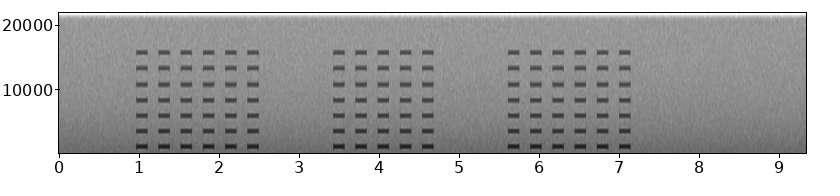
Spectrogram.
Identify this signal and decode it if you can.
Beep code, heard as beeps from a small speaker, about 1210 Hz. 6-5-6.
